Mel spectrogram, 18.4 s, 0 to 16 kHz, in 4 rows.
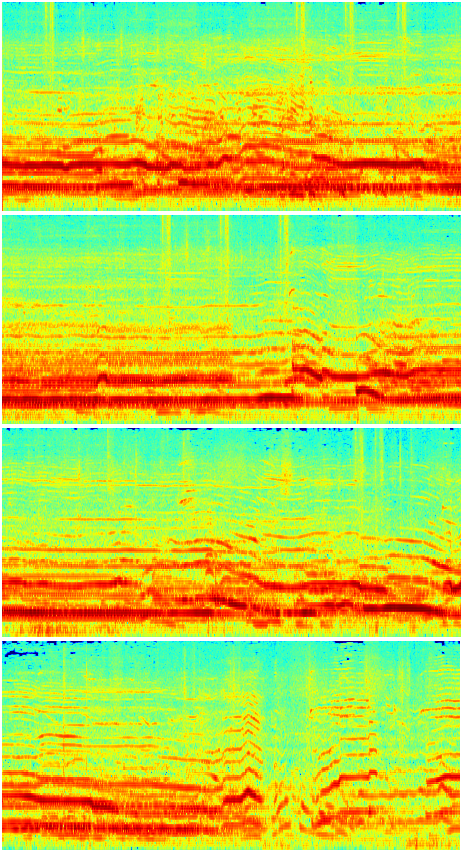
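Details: Timber wolves at Asahiyama Zoo howl together at 16:30 on 29 May 2014 during the park announcement, long, sustained, wavering tones rising and falling over one another; gray wolf.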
